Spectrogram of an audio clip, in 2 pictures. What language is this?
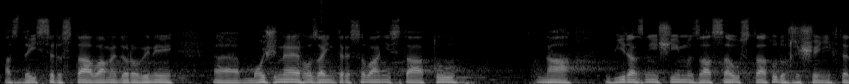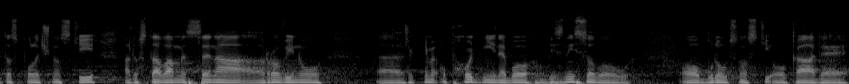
Czech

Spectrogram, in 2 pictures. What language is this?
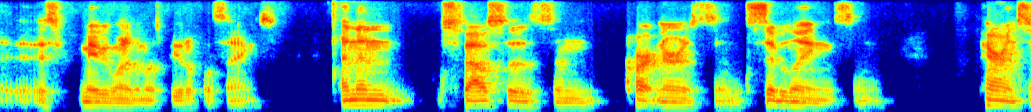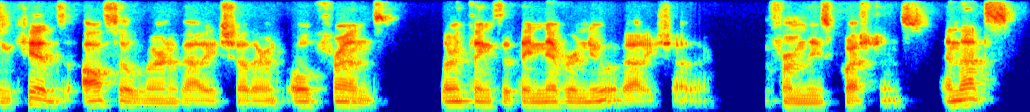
English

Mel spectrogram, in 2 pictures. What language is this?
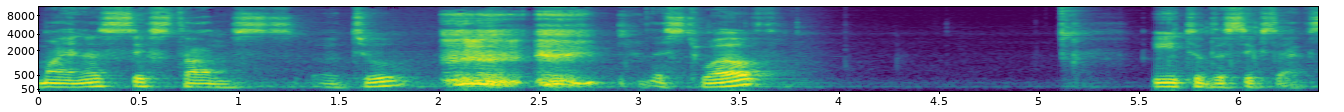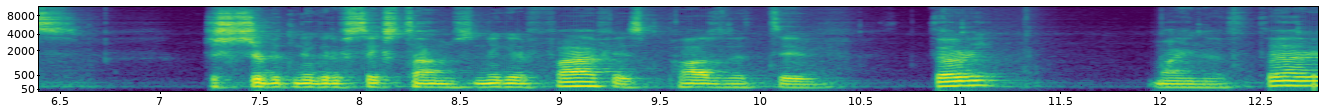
English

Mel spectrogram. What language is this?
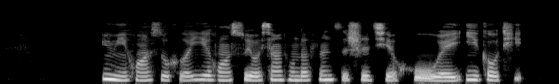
Chinese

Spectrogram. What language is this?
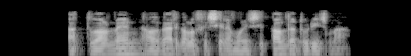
Catalan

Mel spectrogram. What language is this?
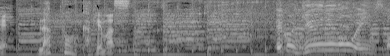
Japanese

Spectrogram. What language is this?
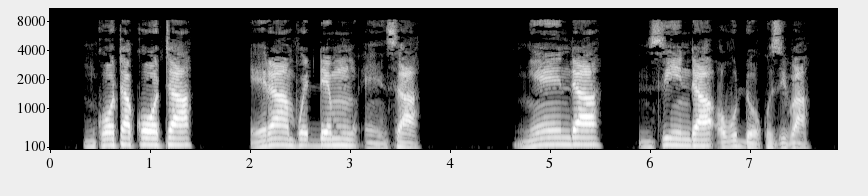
Ganda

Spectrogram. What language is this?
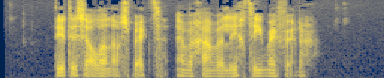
Dutch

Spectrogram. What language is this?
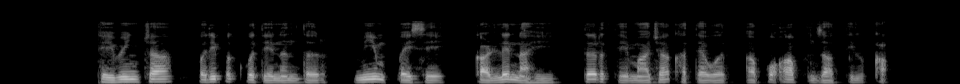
Marathi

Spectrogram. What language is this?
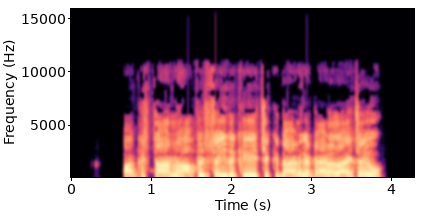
Sindhi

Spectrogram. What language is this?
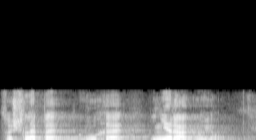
Polish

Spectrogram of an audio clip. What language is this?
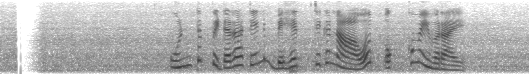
Sinhala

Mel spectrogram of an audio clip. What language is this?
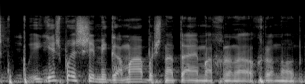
Hebrew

